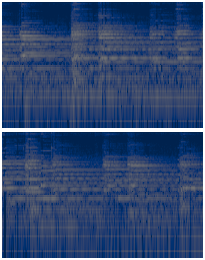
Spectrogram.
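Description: Hammered dulcimer (Polish cymbały) playing an instrumental interlude of a folk ballad: bright, bell-like struck notes, a new stroke roughly every half-second to second, each left ringing.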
